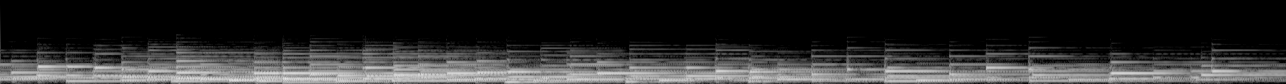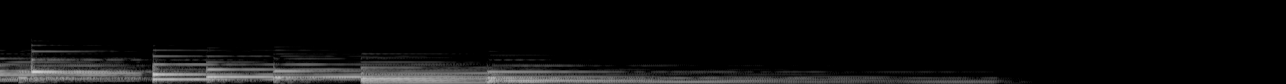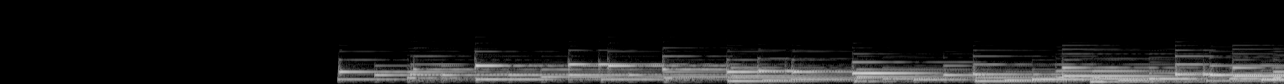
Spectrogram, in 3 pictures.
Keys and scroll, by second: 10.5 ctrl+c, 11.0 ctrl+shift+v, 14.8 Delete, 19.7 Delete, 21.0 Delete, 21.4 ctrl+c, 21.7 ctrl+v, 33.8 Left, 34.5 Down, 36.6 Down, 37.0 Right, 37.2 Down.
